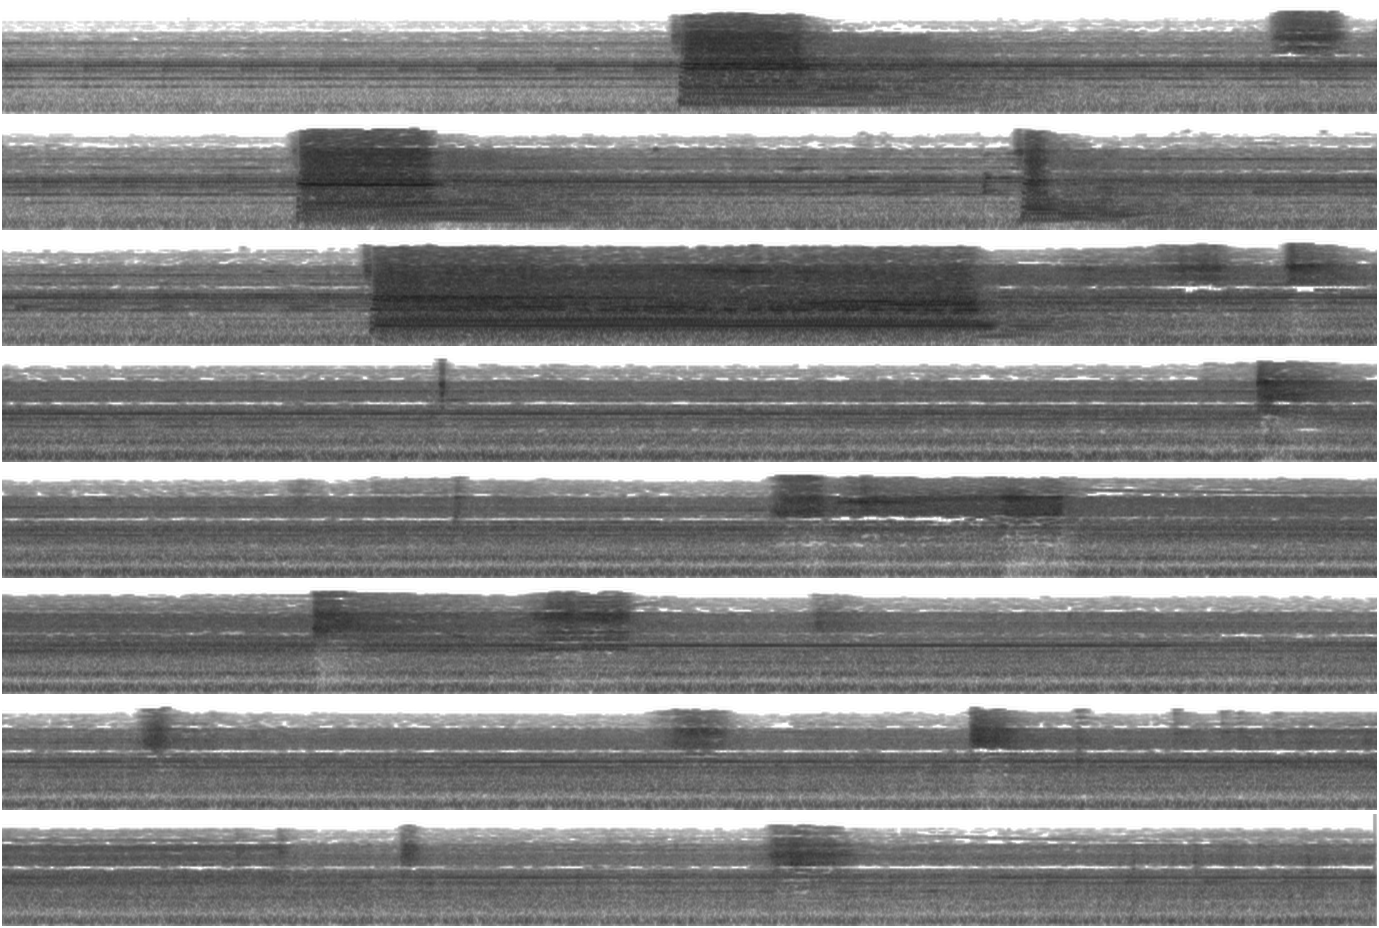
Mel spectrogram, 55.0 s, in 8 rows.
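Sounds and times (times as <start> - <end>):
freight train rumbling on rails: 0.0 - 55.0
steady high tone: 0.0 - 55.0.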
